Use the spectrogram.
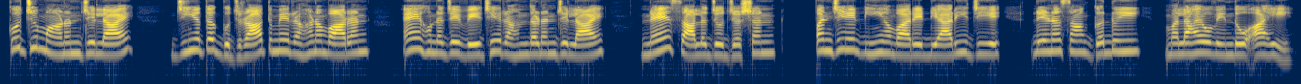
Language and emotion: Sindhi, neutral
